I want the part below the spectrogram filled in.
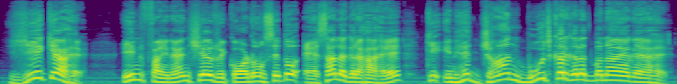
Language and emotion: Hindi, angry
